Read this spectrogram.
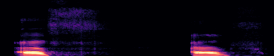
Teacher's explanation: اوپر والے دو دانتوں کا سیرہ اور نیچے کی ہونٹ کا اندرونی حصہ یعنی تر حصہ، اس سے فا ادا ہوتا ہے۔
